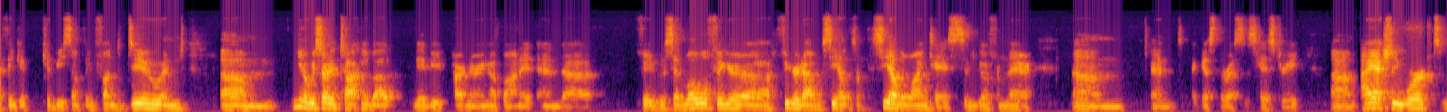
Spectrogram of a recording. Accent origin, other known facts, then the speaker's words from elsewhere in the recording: Boston, Massachusetts, United States; moved away as an adult; now in Napa, United States; we're both from the Boston area originally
